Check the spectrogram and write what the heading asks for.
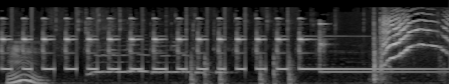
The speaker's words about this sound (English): You can do the ding dong knock knock joke. Oh, someone's at the door.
